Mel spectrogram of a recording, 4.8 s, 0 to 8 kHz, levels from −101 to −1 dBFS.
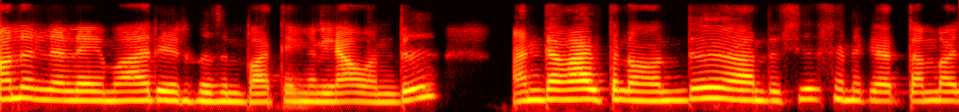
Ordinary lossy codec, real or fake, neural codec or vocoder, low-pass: none; fake; codec, 16 kHz, 1 kbps, X-Codec, HuBERT features, trained on general audio; 7.2 kHz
